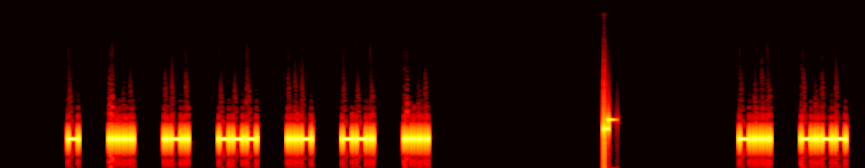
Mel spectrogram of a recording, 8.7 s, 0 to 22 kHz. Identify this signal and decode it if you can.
Morse code, heard as a keyed tone, about 36 wpm, spaced as for 20 wpm, 700 Hz. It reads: THROUGH BY
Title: 3x Character Spacing - Top 300 Words - 35wpm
